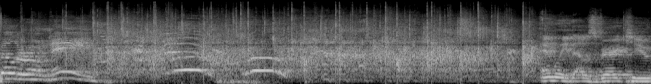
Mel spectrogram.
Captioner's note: audience applauding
